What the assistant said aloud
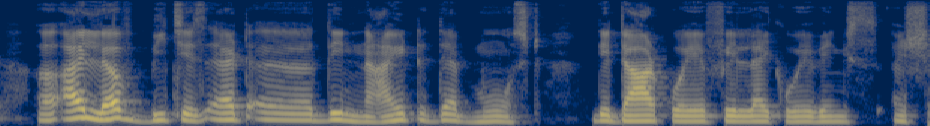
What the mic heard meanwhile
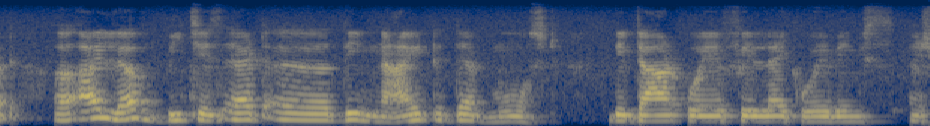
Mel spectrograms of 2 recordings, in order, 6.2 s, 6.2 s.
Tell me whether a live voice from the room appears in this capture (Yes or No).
No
